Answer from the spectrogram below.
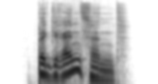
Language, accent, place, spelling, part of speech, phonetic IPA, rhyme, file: German, Germany, Berlin, begrenzend, verb, [bəˈɡʁɛnt͡sn̩t], -ɛnt͡sn̩t, De-begrenzend.ogg
- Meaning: present participle of begrenzen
